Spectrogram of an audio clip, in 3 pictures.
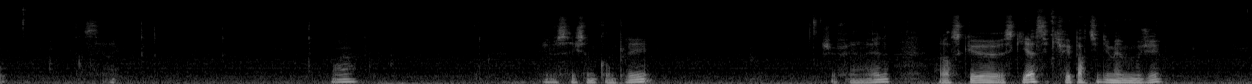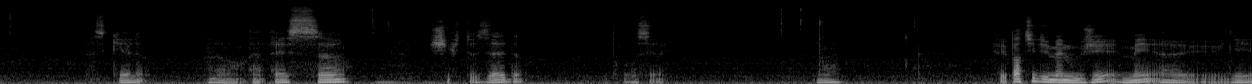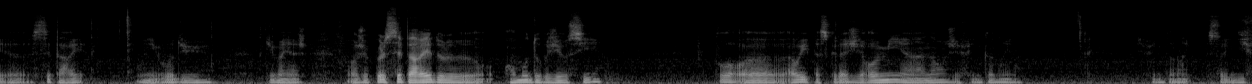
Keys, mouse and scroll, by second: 1.1 middle click, 2.0-3.3 scroll up 2, 3.4 middle click, 6.3 a, 7.1 a, 7.8 a, 9.4 l, 13.1 s, 21.3-21.8 scroll down 3, 21.9 middle click, 26.2-27.4 scroll down 1, 27.5 shift+middle click.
